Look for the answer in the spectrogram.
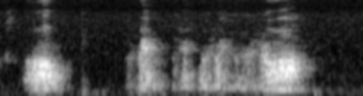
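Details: Talking to itself, a large-billed crow imitates a human voice: a quick run of throaty, speech-like syllables, one short sound, then a longer, rapid chattering phrase that ends in a drawn-out, voice-like note.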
